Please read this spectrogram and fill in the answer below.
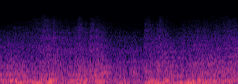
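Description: Music with low drumming, such as a school band plays in the stands at a football game, heard at a moderate level.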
